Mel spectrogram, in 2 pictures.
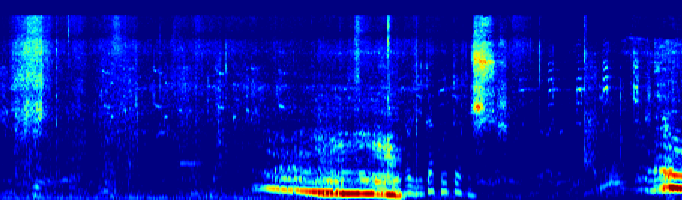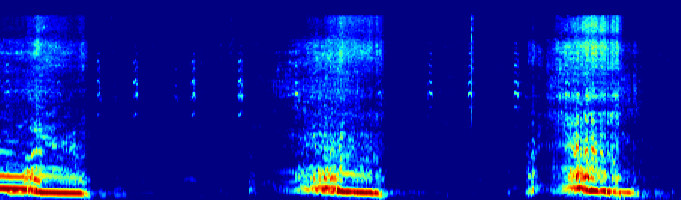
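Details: Two male lions marking territory in Kruger National Park give deep, powerful roars in a series, four long falling groans spaced about four seconds apart, each loud and harmonically rich, with quiet gaps between.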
